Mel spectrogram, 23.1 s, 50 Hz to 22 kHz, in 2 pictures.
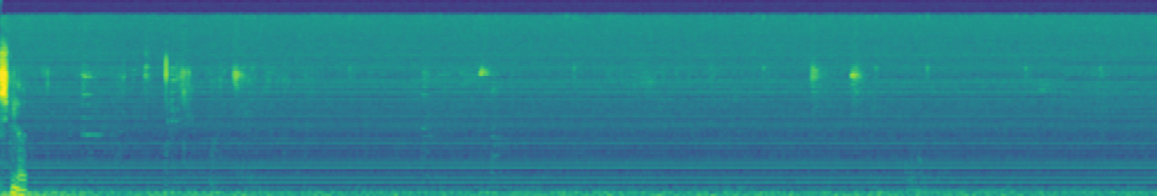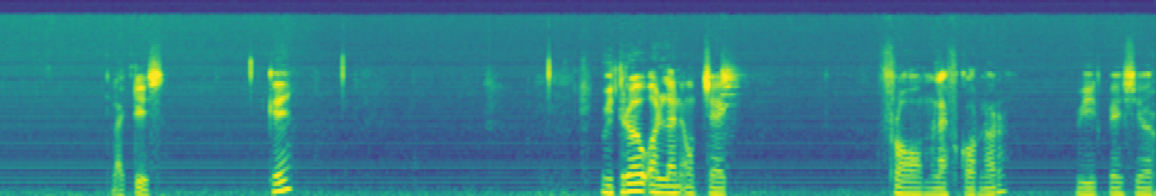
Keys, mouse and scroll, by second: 1.0 double click, 1.9 click, 2.4 click, 3.3 click, 5.6 click, 7.5 click, 8.6 click, 9.1 click, 10.1 click, 10.9 click, 11.9 click, 12.5 click, 13.2 click, 14.1 click, 17.2 click, 17.5 right click.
